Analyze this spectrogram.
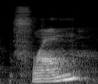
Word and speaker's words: from: V sound and then from again we have another o that says schah so it's going to be the um chuah sound thinking about it like from um and you want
